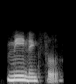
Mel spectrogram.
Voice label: "meaningful", Indian

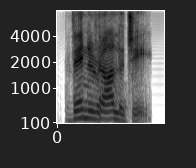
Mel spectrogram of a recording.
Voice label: "venereology", Indian

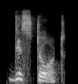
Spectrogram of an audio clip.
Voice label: "distort", Indian

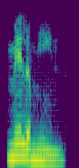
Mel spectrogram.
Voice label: "melamine", Indian

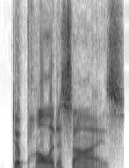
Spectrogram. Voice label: "depoliticize", American

